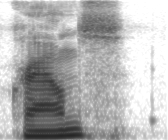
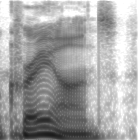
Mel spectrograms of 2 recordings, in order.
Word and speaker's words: crayons: How do you say crayons? Crowns? – Crowns? No, crayons.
